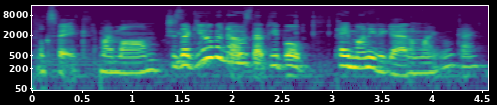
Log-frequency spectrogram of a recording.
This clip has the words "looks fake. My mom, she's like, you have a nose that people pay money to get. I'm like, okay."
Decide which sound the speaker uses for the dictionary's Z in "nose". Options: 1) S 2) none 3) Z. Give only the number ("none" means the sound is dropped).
3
